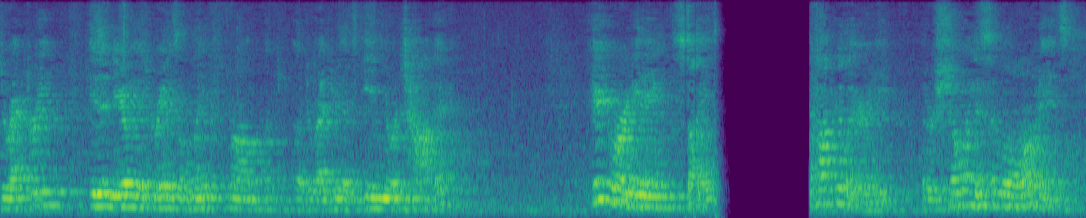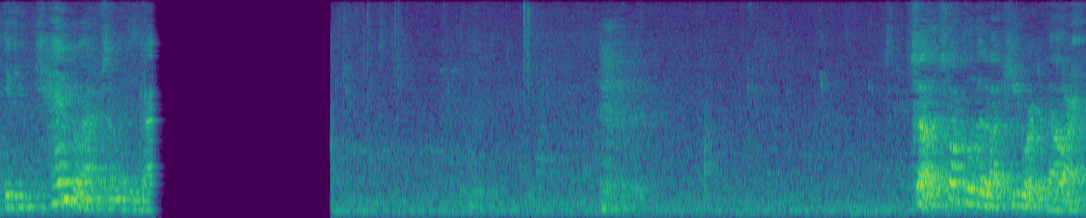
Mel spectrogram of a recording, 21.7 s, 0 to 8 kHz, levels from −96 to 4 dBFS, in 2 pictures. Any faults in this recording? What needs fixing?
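Short concealed packet loss at 6.84 to 6.88 s and 6.94 to 6.97 s: about 20 ms of audio failed to arrive each time. The decoder extended the preceding sound from its pitch or as shaped noise, then crossfaded back, leaving two brief smears. A deeper jitter buffer with forward error correction would let these packets be recovered before playback.

Long network dropout at 7.15 to 8.11 s and 12.37 to 14.18 s: the sound continues briefly as a fading buzz or hiss, then goes silent for about 0.8 s and 1.7 s before resuming further on, with the missing stretch never played. This points to a likely loss of the connection. A more stable network link, with redundancy for bursts of loss, would prevent these gaps.

The G.722 call path, whose cut-off above 8 kHz fits that codec at 64 kbps, is not a fault.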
